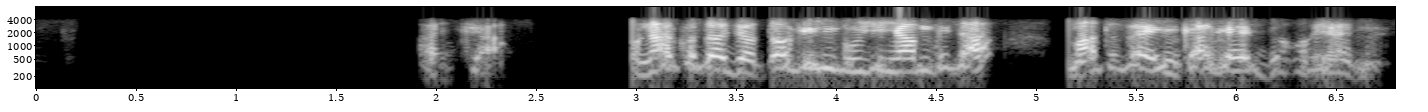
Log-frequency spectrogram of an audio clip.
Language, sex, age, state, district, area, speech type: Santali, male, 60+, West Bengal, Purulia, rural, conversation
